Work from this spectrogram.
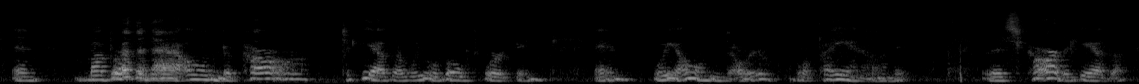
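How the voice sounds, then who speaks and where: A woman with a Southern US accent, medium pitch and lively intonation, at a very slow pace with long, frequent pauses, over noticeable background noise. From Tennessee, USA. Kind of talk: interview answer. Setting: home.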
